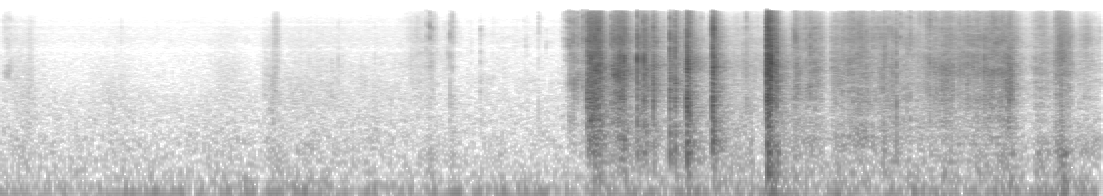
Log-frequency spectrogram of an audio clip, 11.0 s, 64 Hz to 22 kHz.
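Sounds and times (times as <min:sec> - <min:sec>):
cloth tape crinkling and tearing: 0:04.2 - 0:11.0.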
